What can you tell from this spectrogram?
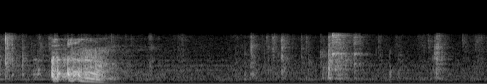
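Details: A pet Bengal cat, one of two named Sabu and Savannah, gives one short meow that slides downward in pitch. Scattered clicks and light tapping follow in a small indoor room.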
